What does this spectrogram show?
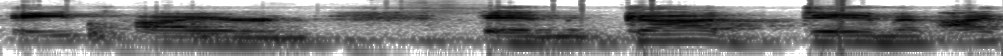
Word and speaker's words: Apeiron: Ooh, it's actually pronounced Apeiron.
